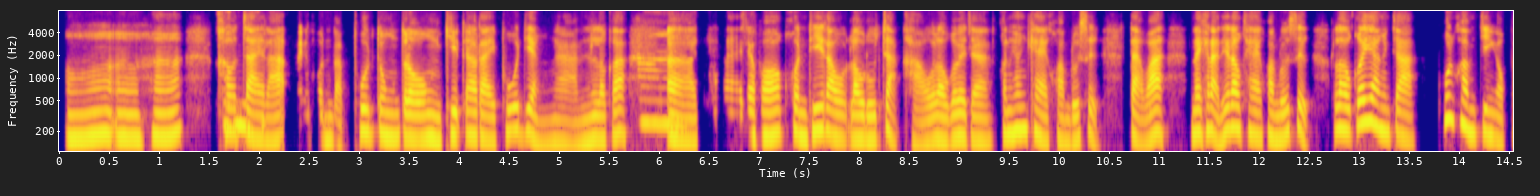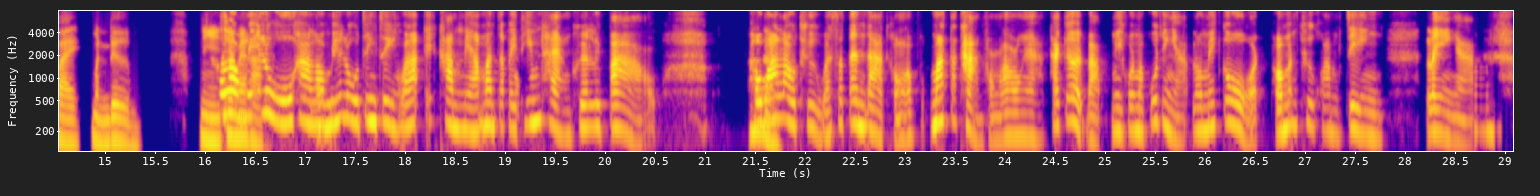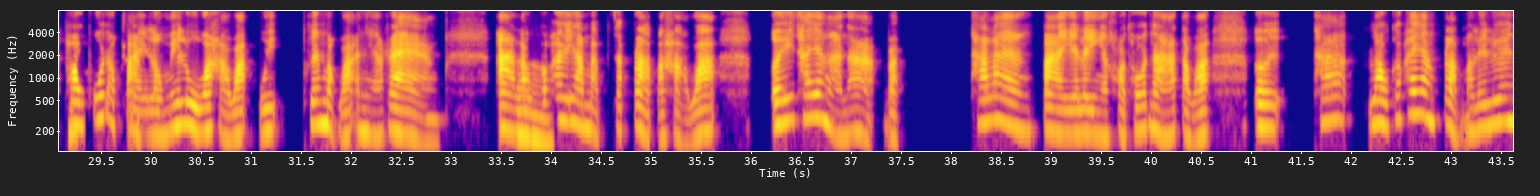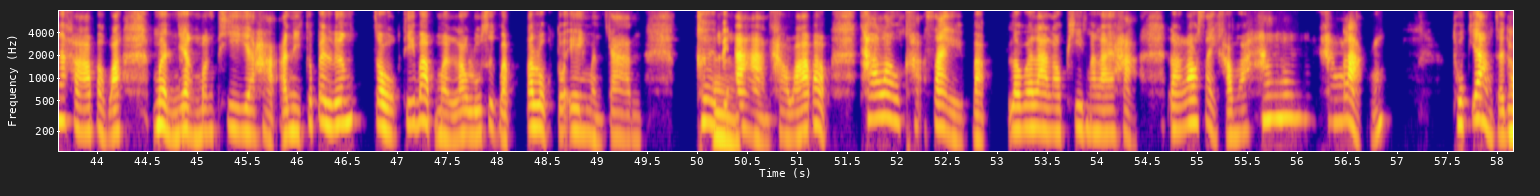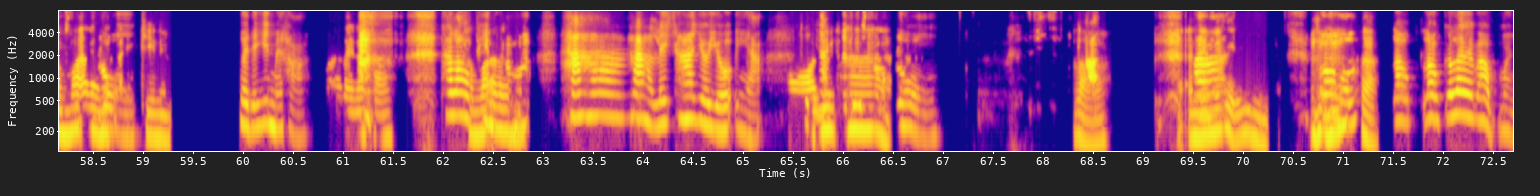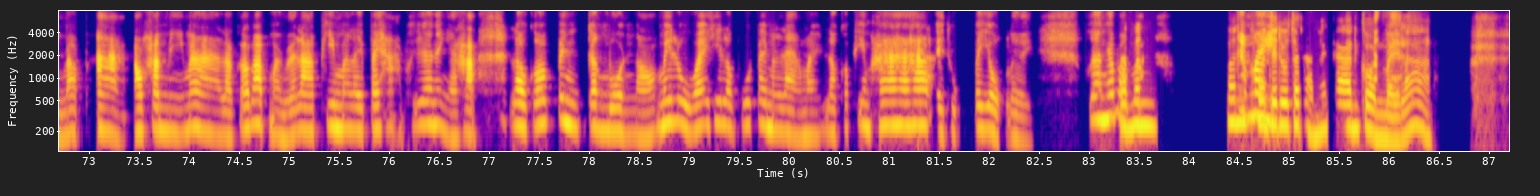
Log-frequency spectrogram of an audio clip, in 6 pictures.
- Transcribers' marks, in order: unintelligible speech; in English: "สแตนดาร์ด"; other background noise; other noise; chuckle; unintelligible speech; chuckle; tapping; chuckle
- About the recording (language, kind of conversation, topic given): Thai, podcast, คุณรับมือกับความกลัวที่จะพูดความจริงอย่างไร?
